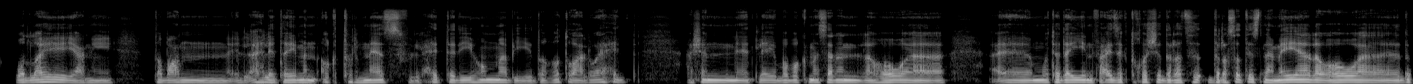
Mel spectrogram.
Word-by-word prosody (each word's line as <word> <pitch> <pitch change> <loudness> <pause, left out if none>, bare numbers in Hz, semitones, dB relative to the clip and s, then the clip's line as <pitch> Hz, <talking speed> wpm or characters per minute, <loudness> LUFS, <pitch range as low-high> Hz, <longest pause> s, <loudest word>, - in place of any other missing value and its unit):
والله 100 +2 +1
يعني 90 -6 -2 0.4
طبعًا 95 0 -2 0.5
الأهل 95 +5 -3
دايمًا 100 0 +1
أكتر 105 0 -7
ناس 95 +1 +1
في - - -12
الحتّة 100 - -5
دي، 100 +2 -1
هم 100 0 +2
بيضغطوا 90 +3 -6
على 85 - -3
الواحد، 105 +1 -5 0.6
عشان 95 -2 +2
تلاقي 95 -1 -3
باباك 95 +2 -3
مثلًا 100 -1 +2
لو 90 - 0
هو 95 +1 +2 0.8
آآ، 95 +3 -2
مُتديِّن 100 0 +3
فعايزك 100 +1 -1
تخُش 105 -1 -2
دراس 95 +1 0
دراسات 100 +1 -1
إسلامية، 105 0 +5
لو 100 -3 +3
هو 100 +1 +4 0.4
دك 90 - -2
100 Hz, 125 wpm, -27 LUFS, 95-100 Hz, 0.8 s, إسلامية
